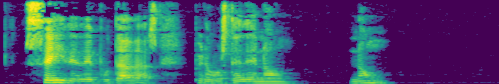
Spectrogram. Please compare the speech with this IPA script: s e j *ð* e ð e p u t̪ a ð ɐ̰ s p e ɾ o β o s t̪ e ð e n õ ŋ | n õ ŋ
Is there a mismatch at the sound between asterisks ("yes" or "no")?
no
